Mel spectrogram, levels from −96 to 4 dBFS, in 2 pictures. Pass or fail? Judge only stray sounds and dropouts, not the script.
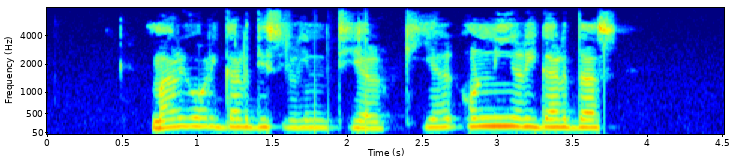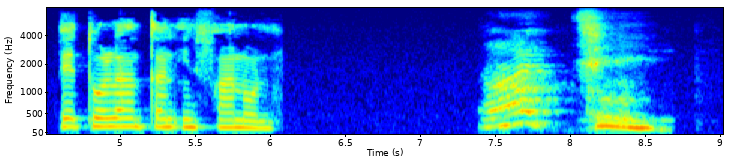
fail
